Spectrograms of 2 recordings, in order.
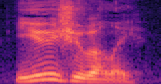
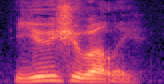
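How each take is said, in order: The two takes are said the same way.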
